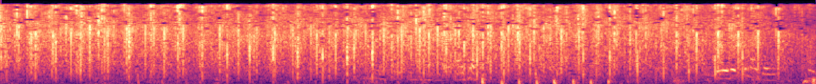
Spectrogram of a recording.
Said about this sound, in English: really think that we need to recognize that the people that did all the transportation, the harmony, the food, the signs, and the subscribers coming out to the meeting is spectacular. And I think that you all deserve a big hand of applause for that.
